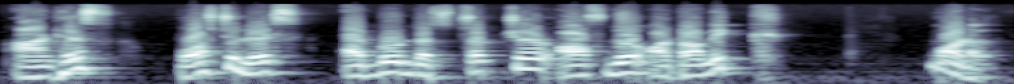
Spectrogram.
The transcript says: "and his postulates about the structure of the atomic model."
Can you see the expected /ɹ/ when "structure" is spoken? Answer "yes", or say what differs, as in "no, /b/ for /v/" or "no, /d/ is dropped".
yes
